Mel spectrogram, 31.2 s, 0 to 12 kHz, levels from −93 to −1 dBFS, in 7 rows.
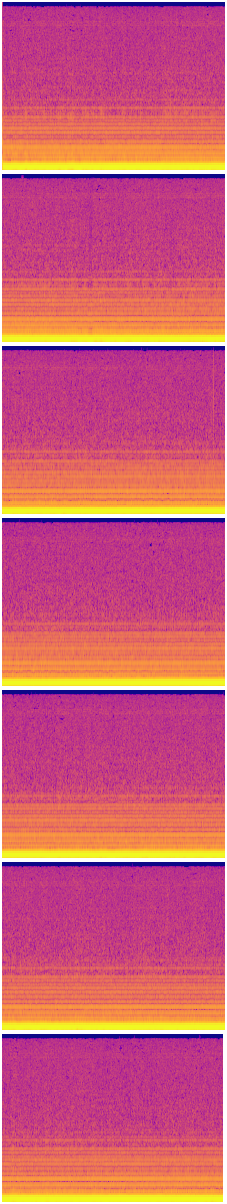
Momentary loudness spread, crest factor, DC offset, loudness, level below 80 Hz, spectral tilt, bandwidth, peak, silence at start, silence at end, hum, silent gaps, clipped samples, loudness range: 1 LU; 4 dB; under 0.1%; -8 LUFS; -4 dBFS; -7 dB/octave; 10.5 kHz; 0 dBFS; 0 s; 0 s; 50 Hz at -5 dBFS; none; under 0.1%; 1 LU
